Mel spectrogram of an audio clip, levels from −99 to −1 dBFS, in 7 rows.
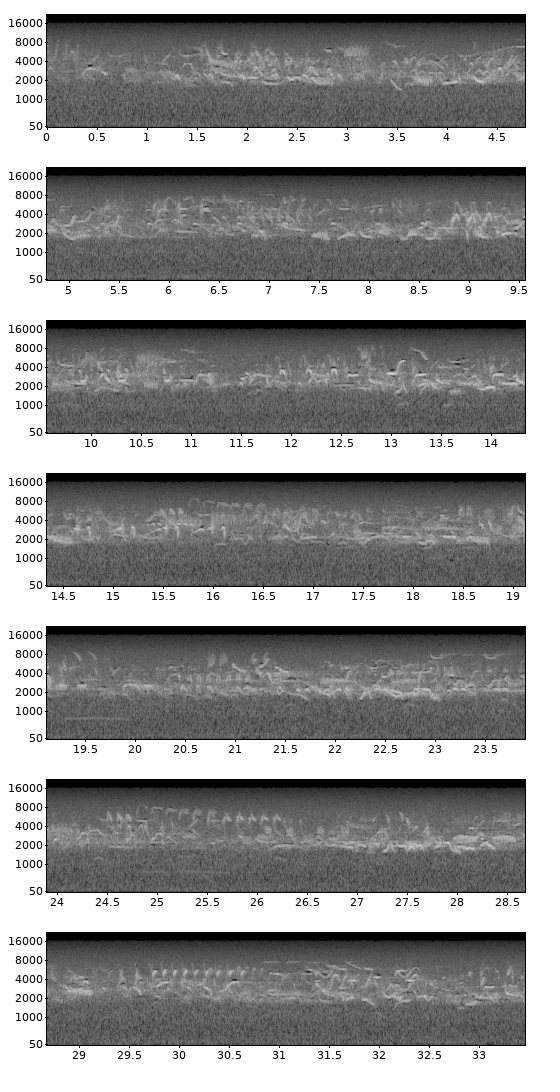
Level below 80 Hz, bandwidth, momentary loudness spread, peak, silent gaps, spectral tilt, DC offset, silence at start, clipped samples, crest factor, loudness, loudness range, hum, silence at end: -68 dBFS; 16.5 kHz; 7 LU; -12 dBFS; none; 2 dB/octave; under 0.1%; 0 s; under 0.1%; 18 dB; -26 LUFS; 4 LU; none; 0 s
